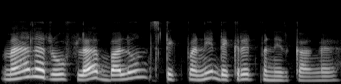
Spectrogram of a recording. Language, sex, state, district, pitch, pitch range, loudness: Tamil, female, Tamil Nadu, Nilgiris, 230 Hz, 215-290 Hz, -17 LUFS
